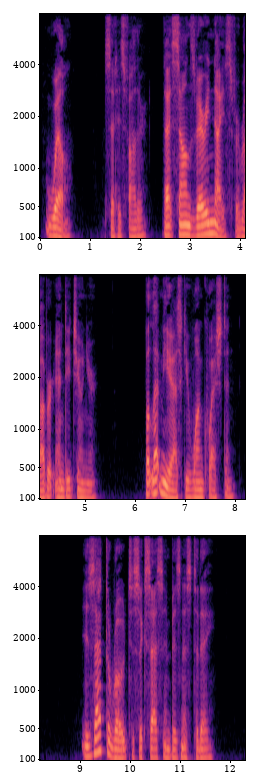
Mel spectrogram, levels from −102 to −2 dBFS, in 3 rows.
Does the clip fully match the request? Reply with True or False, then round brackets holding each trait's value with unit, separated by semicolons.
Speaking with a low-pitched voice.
True (115 Hz)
